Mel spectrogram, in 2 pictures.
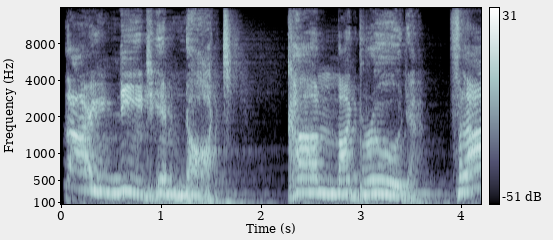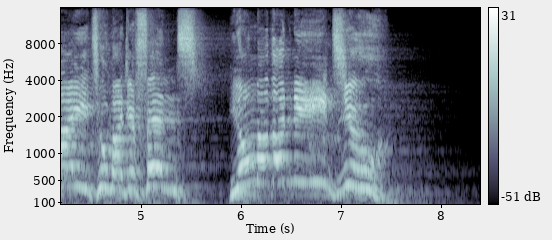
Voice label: Female Dragon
